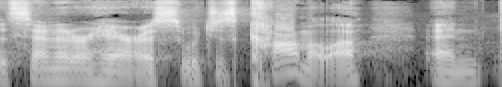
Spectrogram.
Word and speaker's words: Kamala: It's because because because Senator Harris, she uh, her mom is is Indian, so the emphasis is mm. different. – She's Kamala Harris, Kamala mm. Khan is Kamala, so it's it's the difference between the first syllable and the second one.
